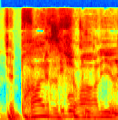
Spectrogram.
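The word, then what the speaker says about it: Praz-sur-Arly: Prononcez pas le Z, s'il vous plaît. – C'est Praz sur Arly aussi.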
